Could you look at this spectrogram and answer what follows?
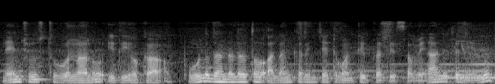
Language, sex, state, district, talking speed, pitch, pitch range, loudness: Telugu, male, Andhra Pradesh, Manyam, 120 wpm, 105 Hz, 95-115 Hz, -18 LUFS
